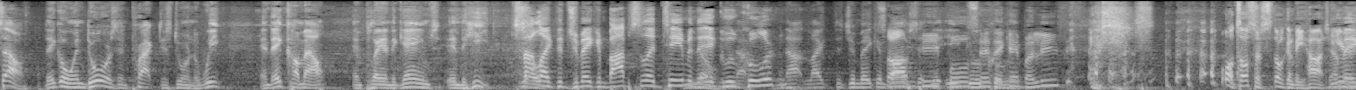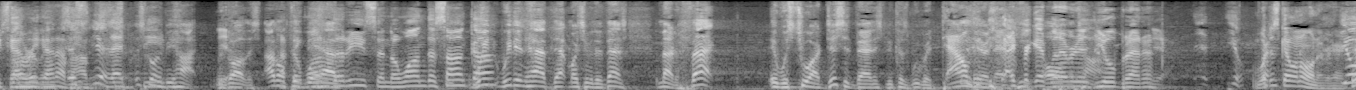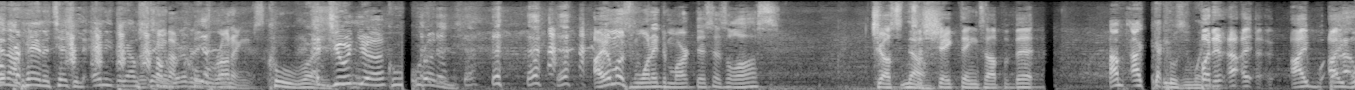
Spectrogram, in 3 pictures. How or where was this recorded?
busy venue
